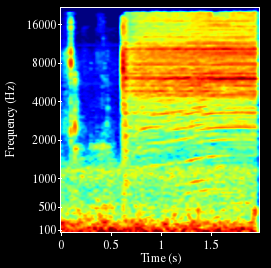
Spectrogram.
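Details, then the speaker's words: 1999 Dodge Ram lift pump run on direct battery power with the pump unplugged from its harness: only a faint, thin, steady whir with no strong hum, the pump barely running; weak, failing lift pump. "Well, the lift pump's trying to make some noise, but it's not."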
